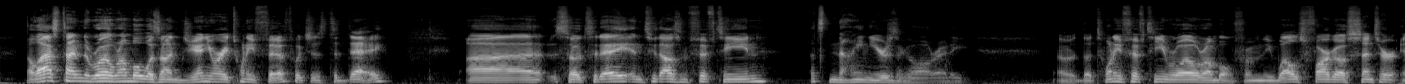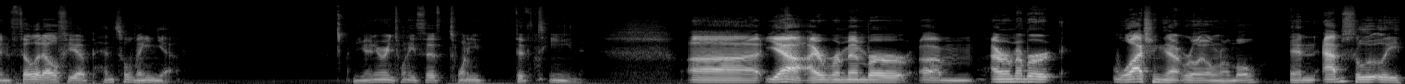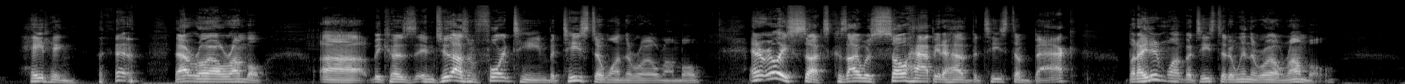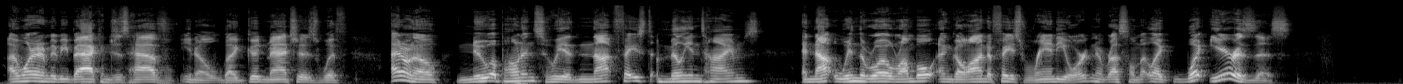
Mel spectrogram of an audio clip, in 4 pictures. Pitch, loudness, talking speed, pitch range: 115 Hz, -20 LUFS, 150 wpm, 100-130 Hz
